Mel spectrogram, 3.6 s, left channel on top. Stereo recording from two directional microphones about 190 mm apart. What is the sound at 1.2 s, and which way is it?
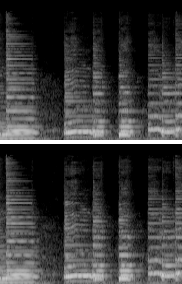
Music, 5° right (ahead or behind).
